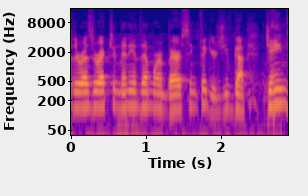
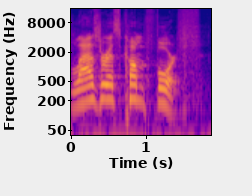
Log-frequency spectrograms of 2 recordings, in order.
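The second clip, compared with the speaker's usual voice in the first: higher, louder call into the tomb; commanding shout; 4 semitones higher, 6 dB louder, slower than usual. Acted. Jesus calling Lazarus from the tomb, a commanding shout. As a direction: call the dead man out. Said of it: "Jesus shouts".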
